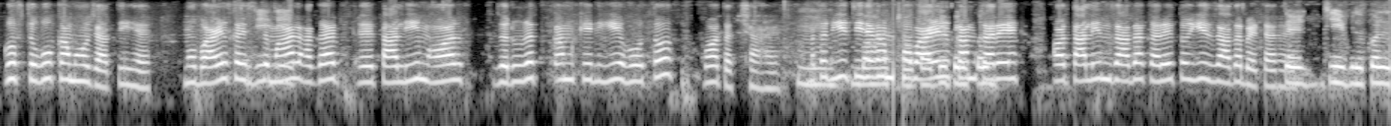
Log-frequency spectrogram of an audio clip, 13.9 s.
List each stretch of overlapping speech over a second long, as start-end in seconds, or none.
8.0-9.9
